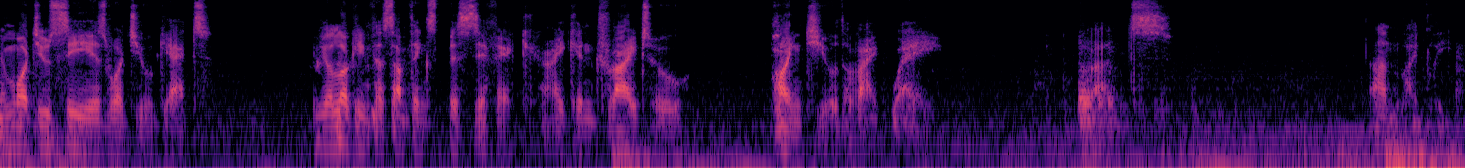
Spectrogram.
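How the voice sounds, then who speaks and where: A man whispers in a raspy, put-on character voice at a moderate pace with long, frequent pauses, over clear background noise. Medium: actual play. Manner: terse, clipped sentences.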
